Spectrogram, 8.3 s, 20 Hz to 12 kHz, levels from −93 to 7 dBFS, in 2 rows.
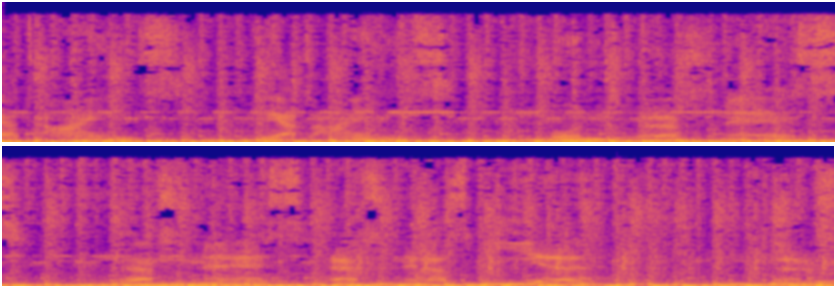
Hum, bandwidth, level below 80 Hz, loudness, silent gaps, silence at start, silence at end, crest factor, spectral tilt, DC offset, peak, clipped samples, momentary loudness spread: none; 11.5 kHz; -14 dBFS; -15 LUFS; none; 0 s; 0 s; 12 dB; -5 dB/octave; 1%; 0 dBFS; under 0.1%; 2 LU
